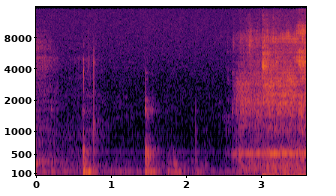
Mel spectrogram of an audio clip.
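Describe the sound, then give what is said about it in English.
A few sharp clinks and taps, then liquid poured through a Venturi aerator: a steady hissing rush that swells louder and continues to the end. No one speaks. “I'm going to pour it through the Venturi now. Okay. So there might be some fun noise.”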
